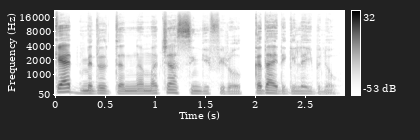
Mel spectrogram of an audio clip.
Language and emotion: Manipuri, neutral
